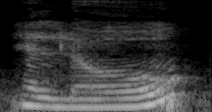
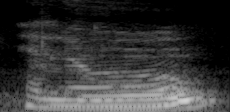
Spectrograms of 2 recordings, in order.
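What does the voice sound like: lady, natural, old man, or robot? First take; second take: natural; old man. First: The voice sounds natural and unaltered. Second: The voice is altered to sound like an old man. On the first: "This is my actual voice" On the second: "So I think this is a old man voice"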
